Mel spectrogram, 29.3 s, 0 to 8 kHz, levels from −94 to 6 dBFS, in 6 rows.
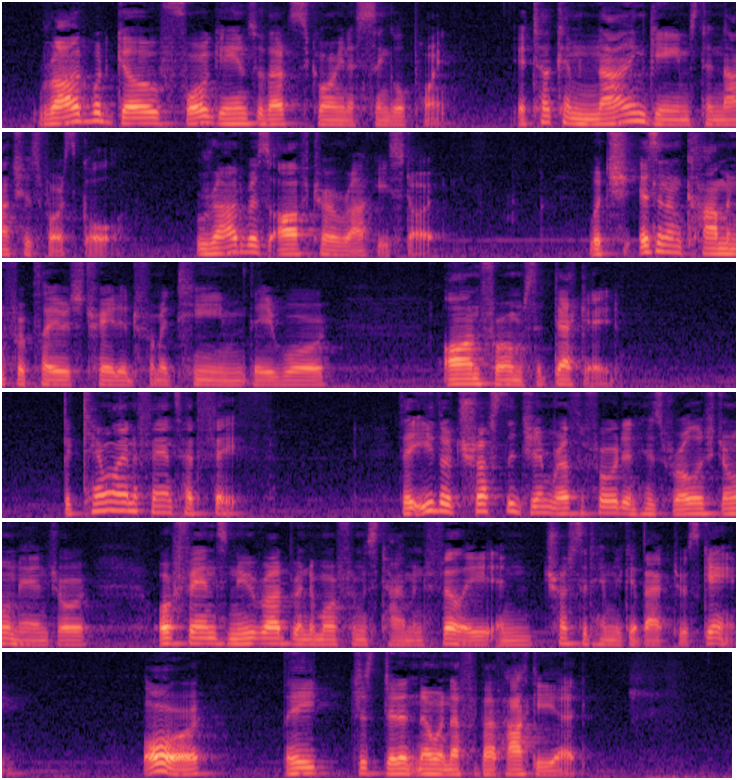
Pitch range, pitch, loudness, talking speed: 100-130 Hz, 115 Hz, -25 LUFS, 175 wpm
